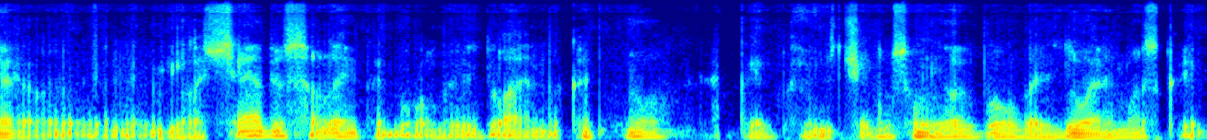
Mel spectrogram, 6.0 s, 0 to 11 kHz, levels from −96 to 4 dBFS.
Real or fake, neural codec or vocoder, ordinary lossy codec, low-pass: fake; codec, 24 kHz, 1.5 kbps, HILCodec; Opus, 24 kbps; 9.9 kHz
